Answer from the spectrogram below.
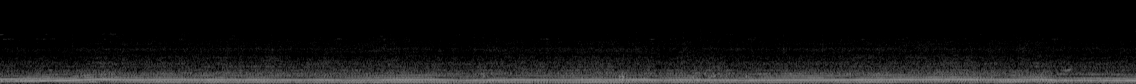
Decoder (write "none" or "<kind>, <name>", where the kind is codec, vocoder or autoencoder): none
